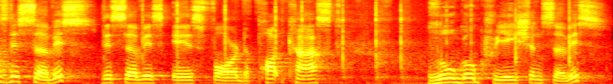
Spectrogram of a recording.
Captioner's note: tapping marker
